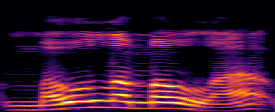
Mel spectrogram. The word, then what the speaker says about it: Alomomola: Each syllable's distinct, whereas A-lo-mo-mo-la. You got two momos in a row, you got al and lo and la. They're all very similar.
